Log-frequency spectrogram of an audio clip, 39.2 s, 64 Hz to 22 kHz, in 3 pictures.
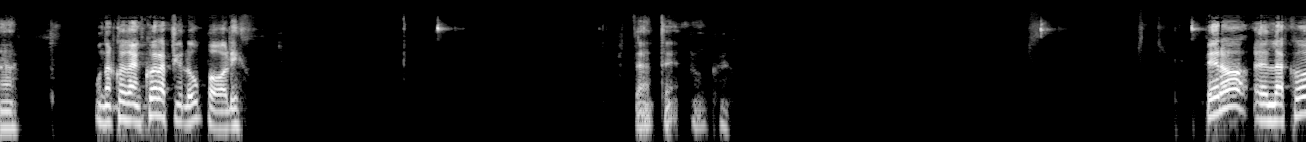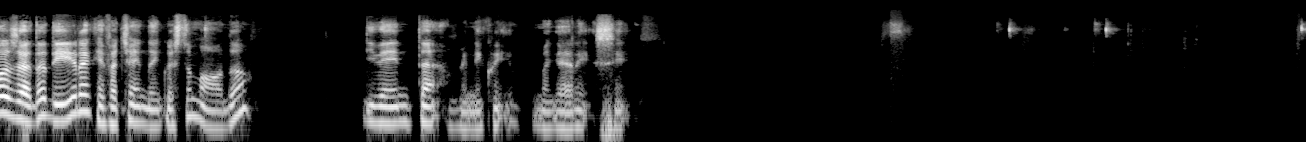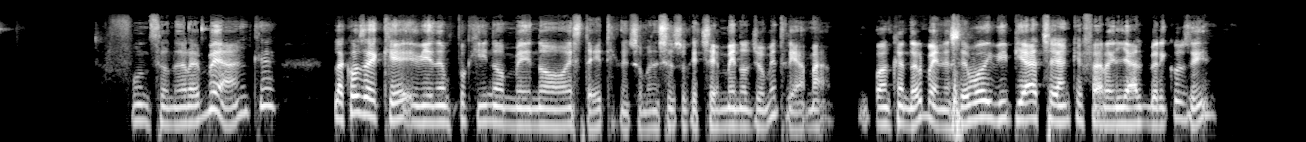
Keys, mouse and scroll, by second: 3.6 ctrl+r, 10.4 click, 11.3 click, 11.3 right click, 12.4 click, 14.9-16.8 drag, 21.8-26.0 drag, 24.9 s, 26.1-27.3 drag, 27.1 g, 27.3 click, 27.9 click, 28.1 click, 28.7-30.0 middle drag, 30.7 click, 35.3 middle click.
